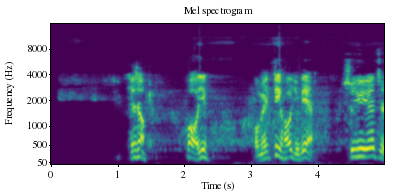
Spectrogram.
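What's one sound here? A man speaks politely close by.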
